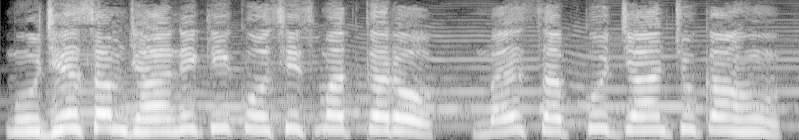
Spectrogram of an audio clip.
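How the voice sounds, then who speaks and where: A man's voice: very high-pitched, fairly even intonation, a little slow, fairly bright tone, faint music behind. A man playing a suspicious, hot-tempered husband in a melodramatic cartoon moral story, speaking emphatically. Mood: angry accusing.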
